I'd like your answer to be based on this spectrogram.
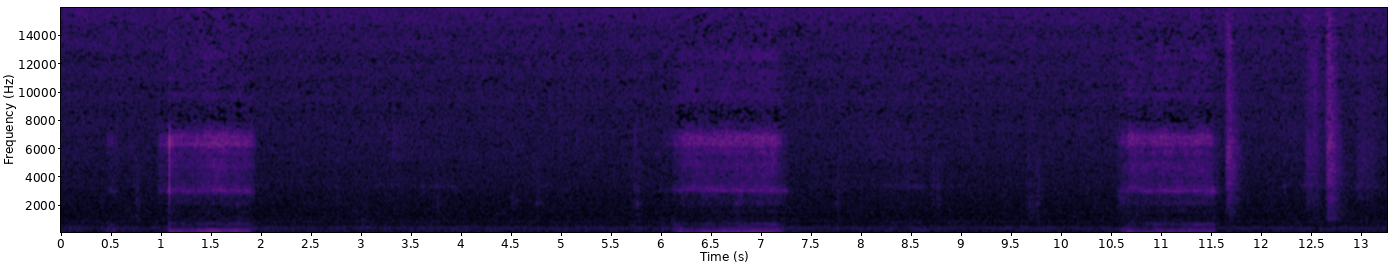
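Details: Dog snoring while asleep on its owner's lap: three rattling, fluttering snores, one every four to five seconds, with quiet breathing between and a steady low room hum.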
